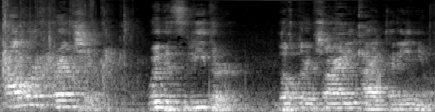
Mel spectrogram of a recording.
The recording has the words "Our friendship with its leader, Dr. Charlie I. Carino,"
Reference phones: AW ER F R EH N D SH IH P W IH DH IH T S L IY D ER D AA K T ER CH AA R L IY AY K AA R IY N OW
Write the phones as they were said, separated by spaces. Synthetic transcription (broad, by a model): AW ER F R EH N D SH IH P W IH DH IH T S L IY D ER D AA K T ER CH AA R IY AY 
